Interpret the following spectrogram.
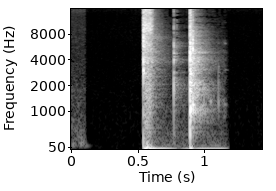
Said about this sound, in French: Le suintement du gaz qui s'échappe de la canette lorsqu'il l'ouvre, ça c'est un bruit réconfortant.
